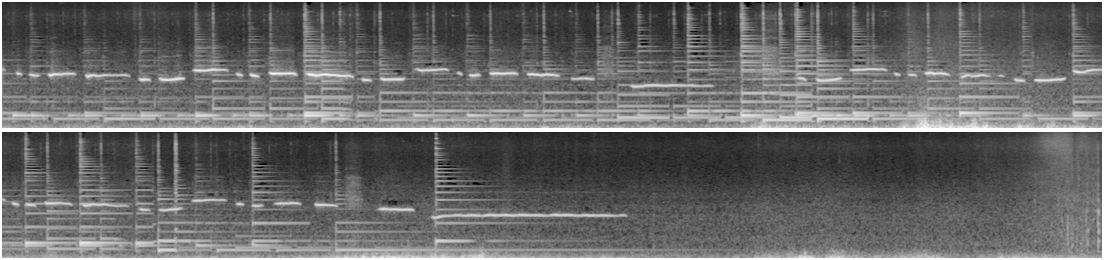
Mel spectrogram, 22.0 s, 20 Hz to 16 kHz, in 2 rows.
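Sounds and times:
whistled melody: 0:00.0 - 0:17.3
plucked ukulele: 0:00.0 - 0:17.4
wind rumble on microphone: 0:07.4 - 0:12.1, 0:12.8 - 0:17.2, 0:18.4 - 0:22.0.

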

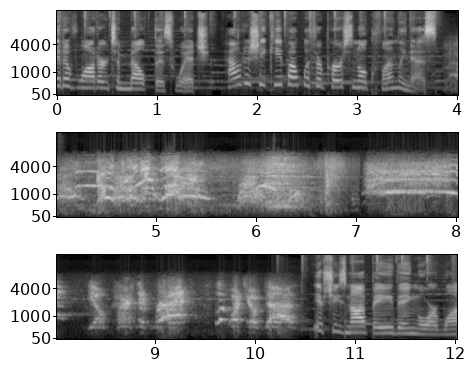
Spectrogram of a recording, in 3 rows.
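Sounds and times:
woman speaking quickly: 0:00.0 - 0:03.8, 0:10.6 - 0:12.0
woman's shrill cry: 0:04.0 - 0:10.4.

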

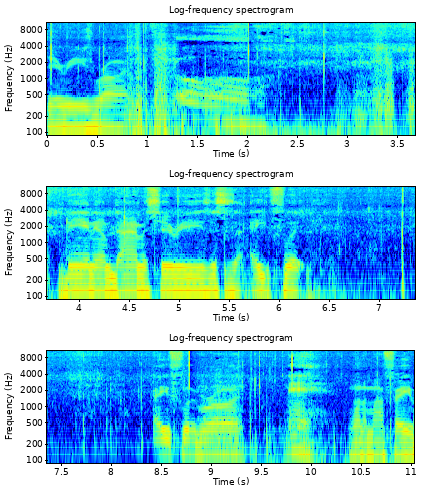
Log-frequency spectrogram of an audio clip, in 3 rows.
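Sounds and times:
low handling rumble: 0:00.0 - 0:11.0
rain falling on water: 0:00.0 - 0:11.0.

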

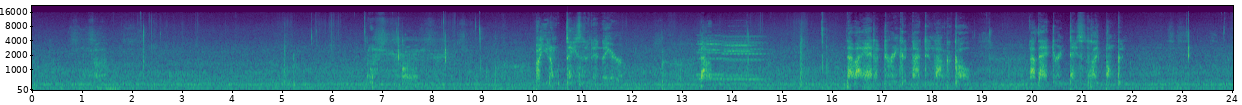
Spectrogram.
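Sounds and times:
chewing and crunching chips: 0:00.9 - 0:03.5, 0:04.9 - 0:09.4
mouth clicks and smacks: 0:02.0 - 0:03.2, 0:06.6 - 0:07.6, 0:08.2 - 0:09.3, 0:15.8 - 0:16.0, 0:22.8 - 0:24.0.

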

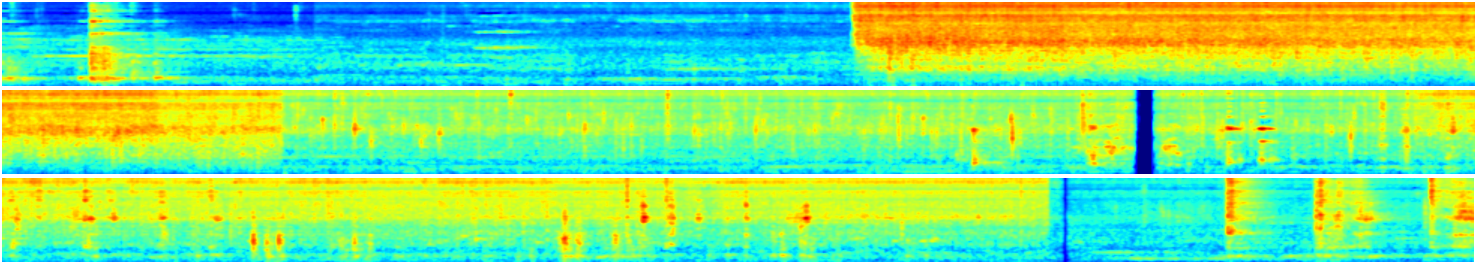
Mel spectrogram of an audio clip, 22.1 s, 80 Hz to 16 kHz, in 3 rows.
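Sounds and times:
oil sizzling and frying onions: 0:04.3 - 0:22.0.

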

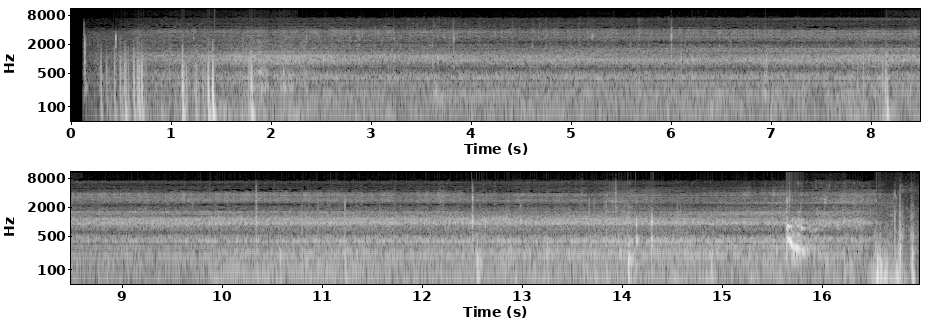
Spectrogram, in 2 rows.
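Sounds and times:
muffled underwater water rush: 0:00.1 - 0:16.9.

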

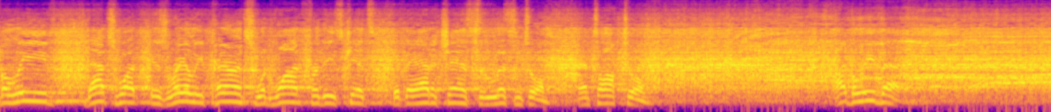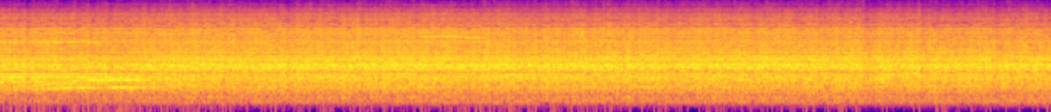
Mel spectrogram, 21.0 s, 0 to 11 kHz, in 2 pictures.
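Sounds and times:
large audience applauding: 0:00.0 - 0:21.0.

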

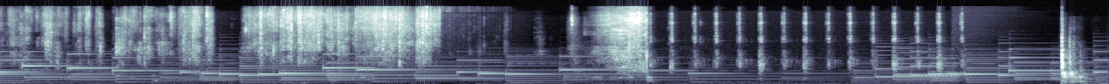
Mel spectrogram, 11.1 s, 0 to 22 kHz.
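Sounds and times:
aluminium foil crinkling: 0:00.0 - 0:05.1
background music: 0:00.0 - 0:11.0.

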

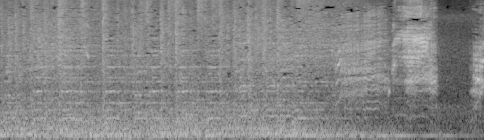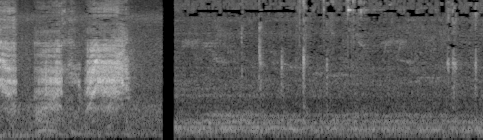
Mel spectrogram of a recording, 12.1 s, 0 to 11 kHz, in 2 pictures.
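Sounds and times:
monkey cries: 0:04.1 - 0:07.8.

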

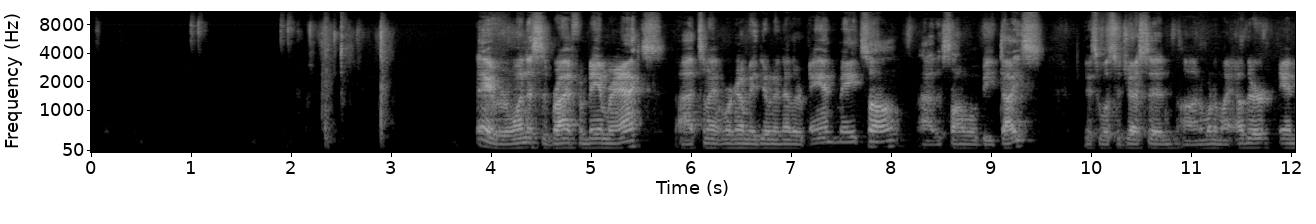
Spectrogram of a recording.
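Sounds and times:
computer mouse clicks: 0:01.0 - 0:01.2, 0:01.9 - 0:02.7.

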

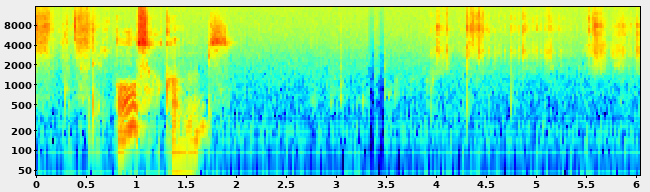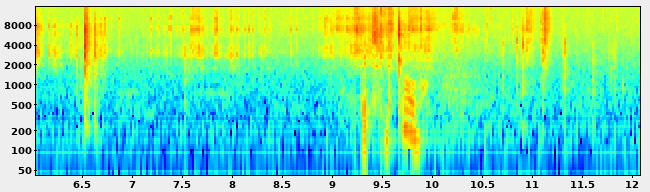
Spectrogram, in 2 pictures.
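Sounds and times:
small parts rattling and clicking: 0:03.9 - 0:12.0.

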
